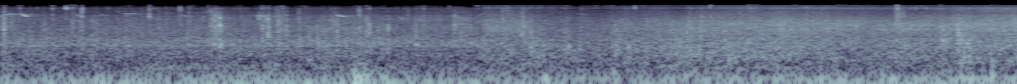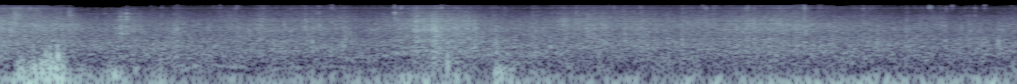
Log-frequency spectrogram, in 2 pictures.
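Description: Wind buffeting the microphone in a steady low rumble over an even outdoor hiss, while a wet tent rain fly is pulled off and handled, with scattered small knocks and rustles. The loudest thump comes a little past halfway.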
